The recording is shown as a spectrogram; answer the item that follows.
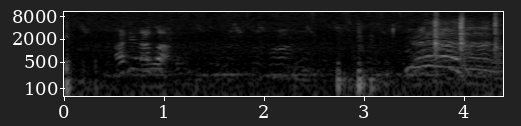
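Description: Faint voices of footballers calling out on the pitch, with two dull thuds about three seconds in.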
